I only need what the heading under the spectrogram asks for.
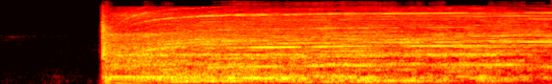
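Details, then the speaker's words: Household blender test-run after overload repair: motor starts cleanly into a steady, even high-pitched whir with no catching or labouring, repair successful. "ඔයාලට පේනවා දැන් blend එක වැඩ කරනවා. ඒ කියන්නේ අපි කරපු අලුත් ඇඩියාව සාර්ථකයි."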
